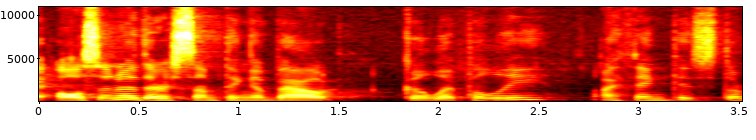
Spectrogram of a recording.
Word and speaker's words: Gallipoli: And then I also know there's something about Gallipoli, I think is the right way to pronounce it.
